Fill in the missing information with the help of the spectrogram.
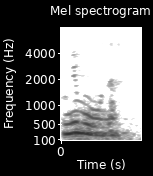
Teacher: Nümunə sözündə sadəcə u uzanıb. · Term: səs uzanması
